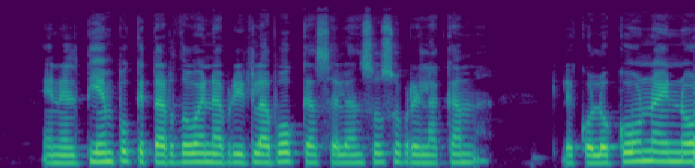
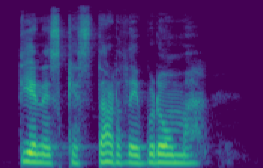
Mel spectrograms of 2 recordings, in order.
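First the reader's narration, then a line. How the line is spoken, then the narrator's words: Growling. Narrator (Spanish): gruñó Arquero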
